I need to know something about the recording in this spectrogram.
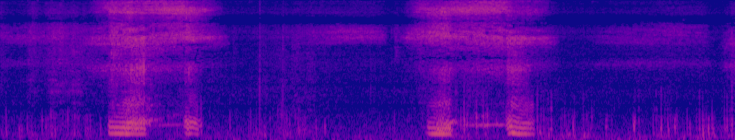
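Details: Sleeping cat snoring after a long day at the vet getting stitches: two rough, snorting breaths in and out, spaced a few seconds apart.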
